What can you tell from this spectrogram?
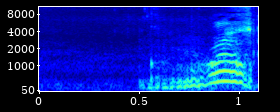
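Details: Bengal cat voicing one brief call: a low rough onset swelling into a clear, harmonic-rich meow that rises slightly and cuts off after about a quarter second, in a quiet room.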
